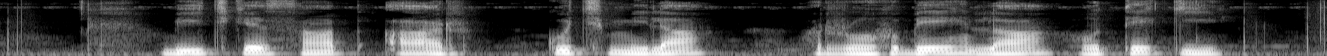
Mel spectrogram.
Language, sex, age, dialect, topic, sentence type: Magahi, male, 18-24, Northeastern/Surjapuri, agriculture, question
